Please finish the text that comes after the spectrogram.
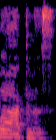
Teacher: Atlas, qual é a sílaba tônica? O A. Então, Atlas não é oxítona, Atlas é paroxítona.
